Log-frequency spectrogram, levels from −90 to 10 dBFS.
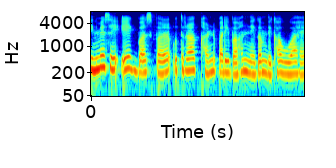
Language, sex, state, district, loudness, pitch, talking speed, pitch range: Hindi, female, Delhi, New Delhi, -15 LUFS, 205 Hz, 155 wpm, 195-235 Hz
